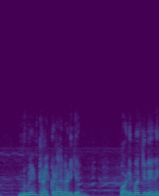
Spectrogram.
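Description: A man's voice in rapid, warbling syllables. It breaks off about one and a half seconds in and starts again near the end.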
